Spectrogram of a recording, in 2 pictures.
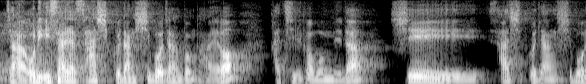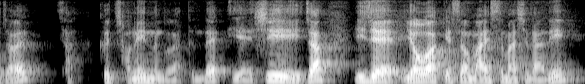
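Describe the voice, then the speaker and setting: A man's voice: mid-range voice, animated, moderate pace, hardly any pauses. Emphatic storytelling male pastor. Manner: storytelling, emphatic, with light humor. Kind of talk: sermon.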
